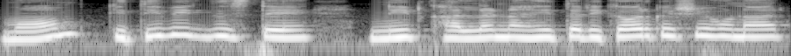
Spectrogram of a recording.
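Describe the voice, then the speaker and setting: A woman's voice: on the high side, fairly even intonation, normal speed, dark tone, voice pushed up, lightly acted. A woman voicing a protective young man who gives firm, caring orders, in a storybook reading.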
